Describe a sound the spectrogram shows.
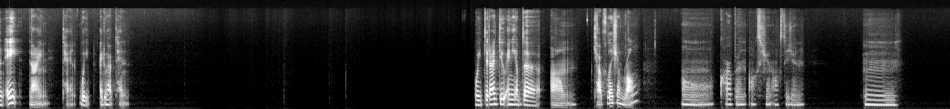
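A young woman speaks calmly close to a microphone, with long pauses.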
